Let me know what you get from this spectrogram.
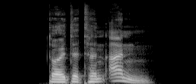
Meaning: inflection of andeuten: 1. first/third-person plural preterite 2. first/third-person plural subjunctive II
- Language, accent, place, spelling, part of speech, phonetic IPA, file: German, Germany, Berlin, deuteten an, verb, [ˌdɔɪ̯tətn̩ ˈan], De-deuteten an.ogg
